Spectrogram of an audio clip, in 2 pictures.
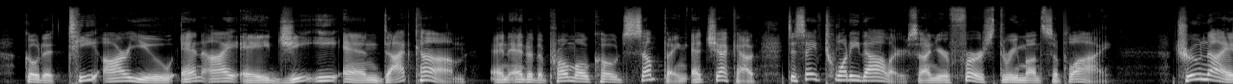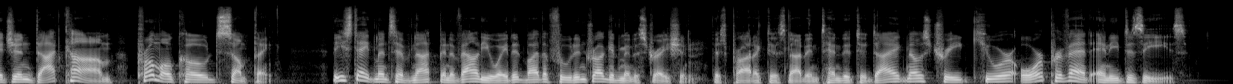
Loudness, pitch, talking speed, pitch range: -17 LUFS, 105 Hz, 120 wpm, 95-130 Hz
